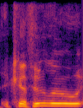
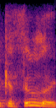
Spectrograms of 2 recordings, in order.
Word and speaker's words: Cthulhu: you have a Kickstarter going uh that is cthulu invades odds am I saying that properly correct yeah cthulu invades Oz that is the proper pronunciation of cthulu you know I always thought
